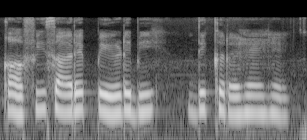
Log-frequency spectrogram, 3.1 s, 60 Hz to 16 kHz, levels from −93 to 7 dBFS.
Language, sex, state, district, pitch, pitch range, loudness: Hindi, female, Rajasthan, Jaipur, 185 Hz, 175-200 Hz, -15 LUFS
